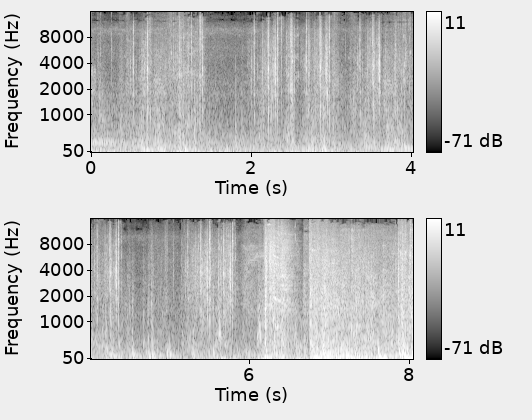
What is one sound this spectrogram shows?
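Wooden building pieces clatter into place.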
